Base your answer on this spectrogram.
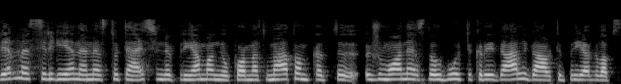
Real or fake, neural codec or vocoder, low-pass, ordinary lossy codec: fake; codec, 16 kHz in and 24 kHz out, 0.8 kbps, FocalCodec, streaming, 65536 codes; 10.8 kHz; MP3, 32 kbps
